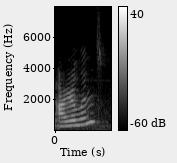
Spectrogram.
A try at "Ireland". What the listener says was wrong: Ireland. Yeah, the D at the end, okay?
